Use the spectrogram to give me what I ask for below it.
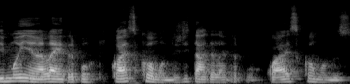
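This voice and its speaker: Fairly quick male speech at medium pitch, dark and mellow in tone, with fairly even intonation. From Natal, northeastern Brazil. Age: 20s. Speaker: photographer. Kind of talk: interview.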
